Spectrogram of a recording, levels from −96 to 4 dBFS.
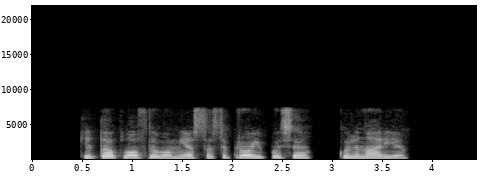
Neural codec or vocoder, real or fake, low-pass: none; real; 7.2 kHz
